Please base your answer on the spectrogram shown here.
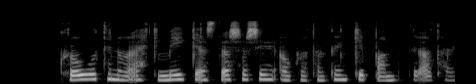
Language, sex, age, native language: Icelandic, female, 30-39, Icelandic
